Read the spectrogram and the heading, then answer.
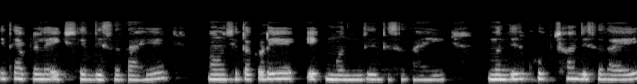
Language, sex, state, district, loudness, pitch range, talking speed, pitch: Marathi, female, Maharashtra, Dhule, -16 LUFS, 220-250 Hz, 160 wpm, 230 Hz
